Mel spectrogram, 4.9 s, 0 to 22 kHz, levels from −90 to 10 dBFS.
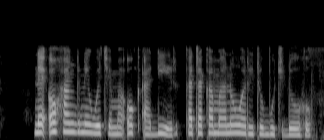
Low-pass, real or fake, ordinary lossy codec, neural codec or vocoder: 5.4 kHz; real; Opus, 24 kbps; none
